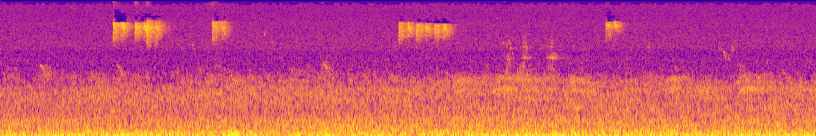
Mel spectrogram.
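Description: Faint outdoor quiet with a low background rumble, and small birds giving short, high chirps in scattered clusters: about a second in, again around four seconds, and near six seconds.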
